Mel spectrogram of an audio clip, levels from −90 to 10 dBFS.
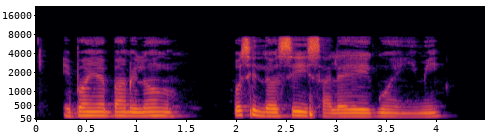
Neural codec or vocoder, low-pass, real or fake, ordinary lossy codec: none; 7.2 kHz; real; none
